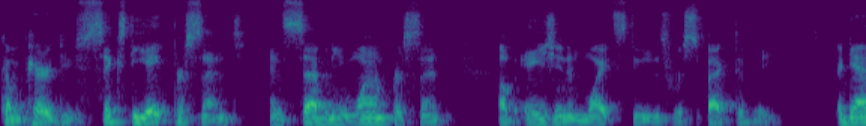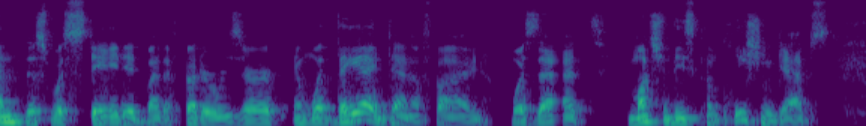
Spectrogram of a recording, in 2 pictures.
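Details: Adult man speaking; normal speech.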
